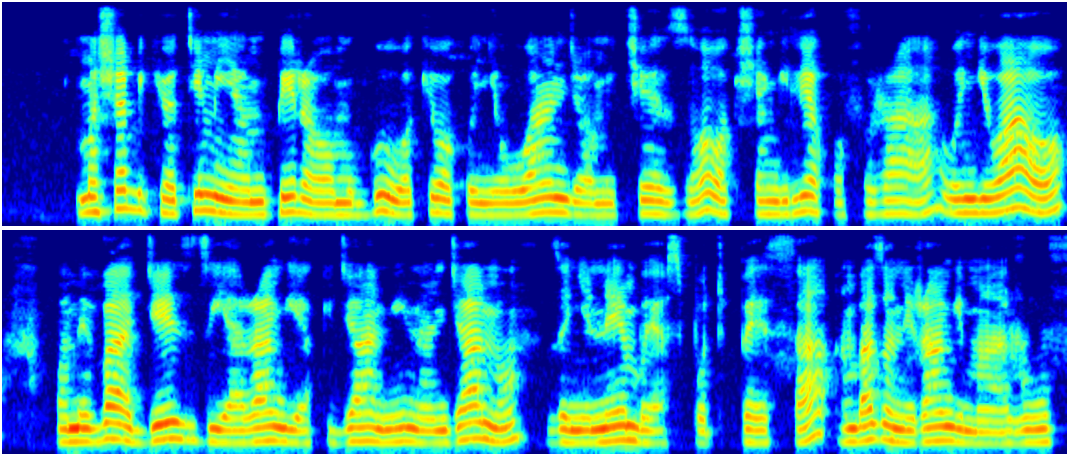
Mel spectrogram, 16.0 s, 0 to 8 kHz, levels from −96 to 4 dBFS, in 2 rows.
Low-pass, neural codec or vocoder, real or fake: 7.2 kHz; none; real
